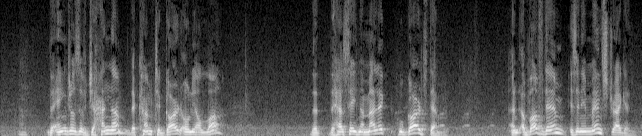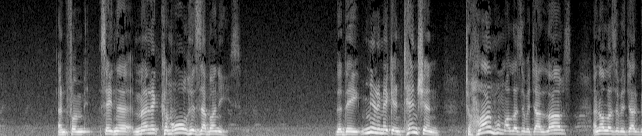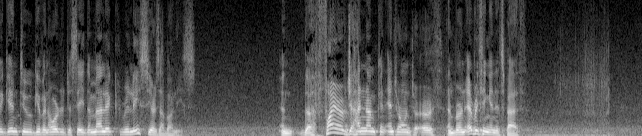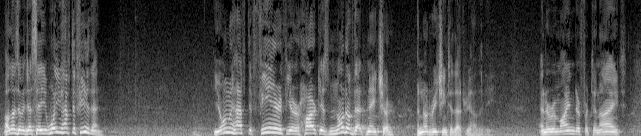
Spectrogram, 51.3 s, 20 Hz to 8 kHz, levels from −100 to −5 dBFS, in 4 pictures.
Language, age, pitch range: English, 50-69, 125-175 Hz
